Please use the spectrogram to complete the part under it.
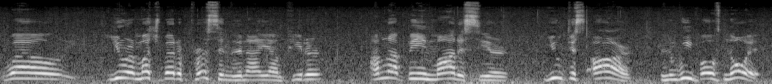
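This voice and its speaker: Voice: mid-range voice, a little slow, a little mellow, slight background noise, natural voice, rough recording. A performer voicing a blunt, candid young woman who is a reformed cat burglar, in a fan dub of a motion comic. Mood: sincere.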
